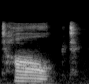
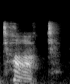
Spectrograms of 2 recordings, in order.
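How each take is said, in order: First: The L sound is pronounced in the word. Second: The L sound is left silent in the word. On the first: The speaker calls it wrong. "Don't worry about trying to make the L sound in there. We don't usually say talked" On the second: The speaker calls it right. "You just say talked"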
